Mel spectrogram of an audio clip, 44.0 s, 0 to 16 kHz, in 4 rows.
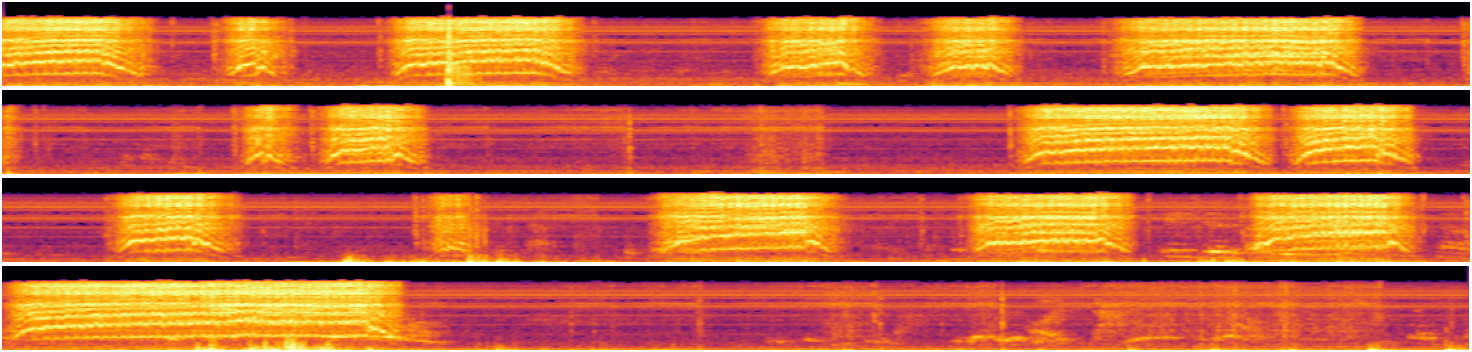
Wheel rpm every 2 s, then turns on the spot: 90, 60, 40, 50, 100, 20, 30, 20, 10, 80, 90, 40, 10, 60, 80, 40, 100, 160, 20, 0, 10, 10.
10-12 14-16 24-26 40-44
